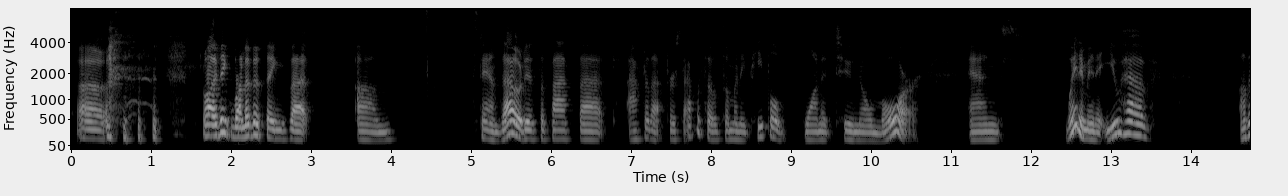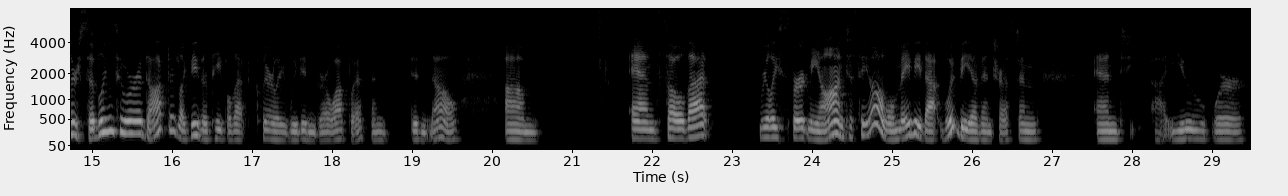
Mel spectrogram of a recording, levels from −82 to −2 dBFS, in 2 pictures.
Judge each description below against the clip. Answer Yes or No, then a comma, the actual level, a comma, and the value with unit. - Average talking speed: Yes, average, 155 wpm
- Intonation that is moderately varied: Yes, average, 4.6 semitones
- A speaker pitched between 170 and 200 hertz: No, medium, 140 Hz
